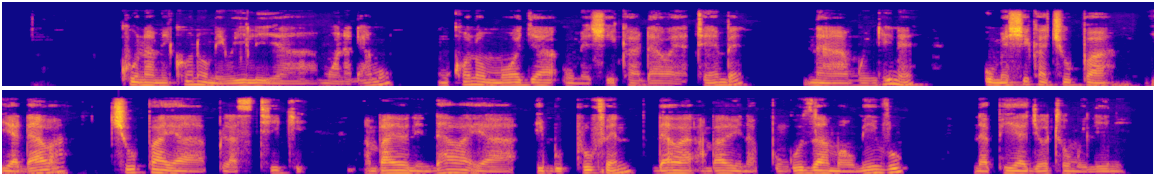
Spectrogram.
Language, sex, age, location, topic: Swahili, male, 25-35, Kisumu, health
